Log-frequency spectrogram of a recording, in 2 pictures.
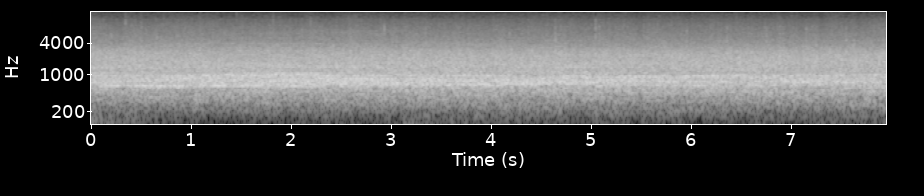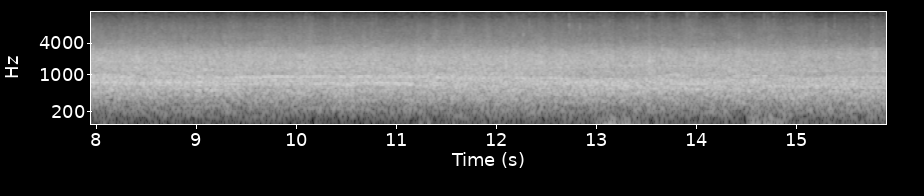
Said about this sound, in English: I think we ought to clap our hands and shout unto God with a great shout.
